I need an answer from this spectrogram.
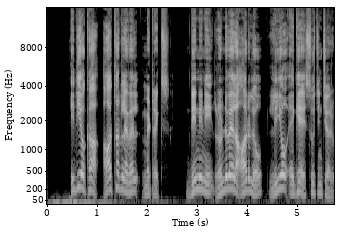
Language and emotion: Telugu, neutral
